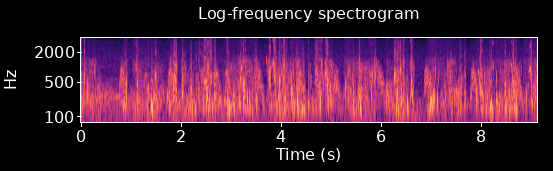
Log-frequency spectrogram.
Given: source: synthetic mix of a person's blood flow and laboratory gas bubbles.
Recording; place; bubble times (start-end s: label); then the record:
Doppler ultrasound of blood flow; subclavian vein
0.00-0.40 s: bubbles
0.80-0.96 s: bubbles
1.02-1.66 s: bubbles
1.70-1.92 s: bubbles
1.97-3.56 s: bubbles
3.66-4.51 s: bubbles
4.54-5.17 s: bubbles
5.25-5.96 s: bubbles
6.07-6.67 s: bubbles
6.90-7.70 s: bubbles
7.87-8.81 s: bubbles
8.84-9.13 s: bubbles
From the record:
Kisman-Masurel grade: 444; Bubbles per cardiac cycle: continuous sound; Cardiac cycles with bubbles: 100%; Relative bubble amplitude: maximal (0.775 to 0.999); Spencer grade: 4 (maximum detectable bubble signal sounding continuously throughout systole and diastole of every cardiac period, and overriding the amplitude of the normal cardiac signals); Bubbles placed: anywhere in the cardiac cycle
